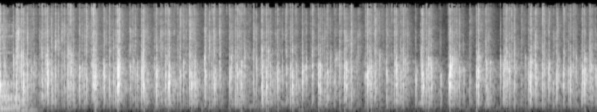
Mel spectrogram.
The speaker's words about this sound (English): So a little gloved applause for you all.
